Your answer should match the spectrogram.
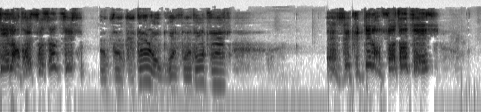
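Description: Speech only: high-pitched, effects-altered character voices played back through a tablet's speaker, in three short spoken bursts.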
